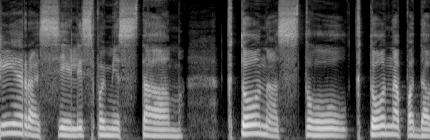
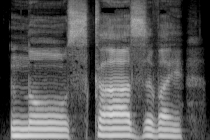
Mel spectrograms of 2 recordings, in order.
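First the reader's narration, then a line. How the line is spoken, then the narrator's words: Deep bass voice. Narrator (Russian): пробасил Никита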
